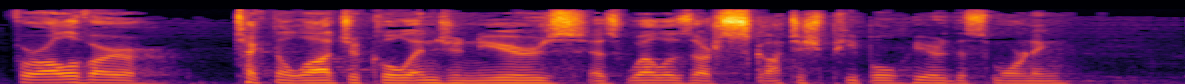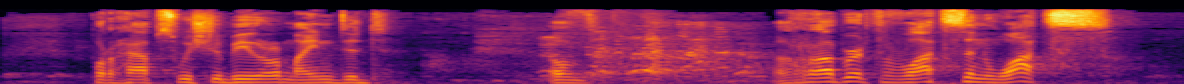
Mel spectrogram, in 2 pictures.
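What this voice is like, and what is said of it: Poor put-on Scottish accent. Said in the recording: “my Scottish accent for now. My poor Scottish accent.”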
